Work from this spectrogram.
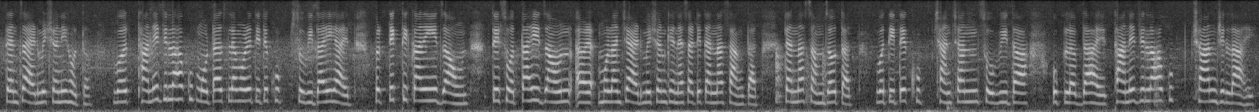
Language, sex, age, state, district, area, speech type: Marathi, female, 18-30, Maharashtra, Thane, urban, spontaneous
